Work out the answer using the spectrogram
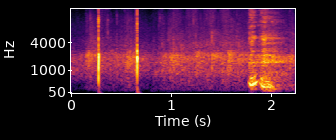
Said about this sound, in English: Listen, yeah, well, we can clap for that and praise God for that.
